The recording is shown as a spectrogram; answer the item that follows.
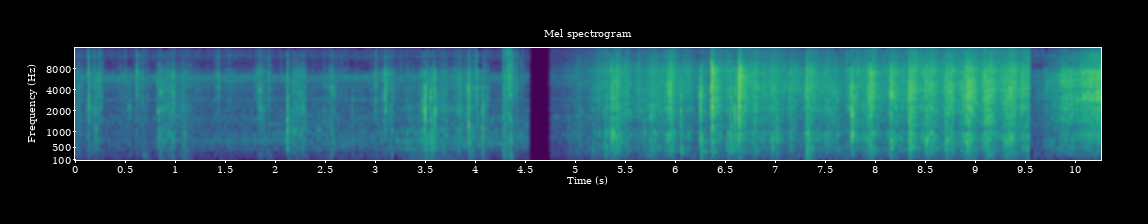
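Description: A plastic zip pouch crinkling as it is handled and opened. After a brief gap about four and a half seconds in, dried herbs pour from the pouch into a stainless steel pot with a dense crackling rustle.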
